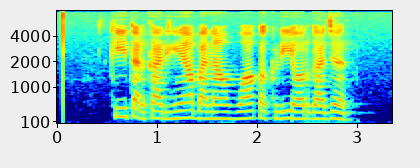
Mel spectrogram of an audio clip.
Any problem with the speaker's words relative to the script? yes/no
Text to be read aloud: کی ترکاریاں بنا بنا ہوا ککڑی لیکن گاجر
yes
